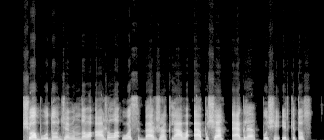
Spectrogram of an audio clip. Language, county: Lithuanian, Kaunas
